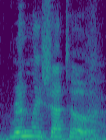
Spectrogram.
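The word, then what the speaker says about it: Rennes-le-Château: Rennes-les-Châteaux.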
